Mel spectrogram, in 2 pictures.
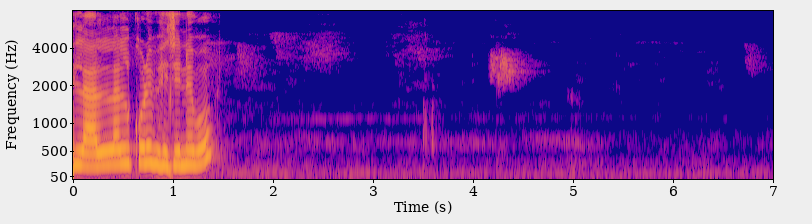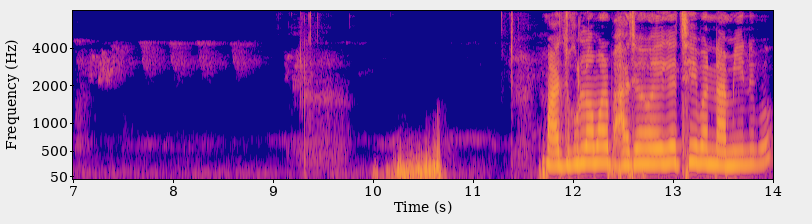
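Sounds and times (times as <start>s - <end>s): faint bird chirps: 1.4s - 12.2s.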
